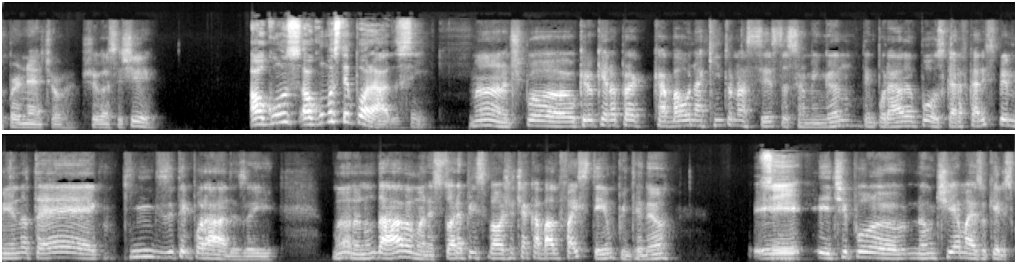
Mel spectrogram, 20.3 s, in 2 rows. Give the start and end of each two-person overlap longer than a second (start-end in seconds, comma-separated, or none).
none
